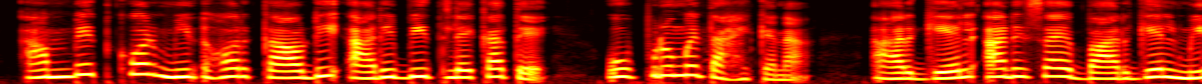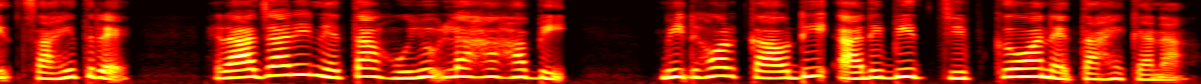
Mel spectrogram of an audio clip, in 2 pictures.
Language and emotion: Santali, neutral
